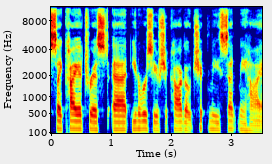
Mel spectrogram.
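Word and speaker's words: Csikszentmihalyi: at University of Chicago chick me sent me high I think is how you say his name and activation energy is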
